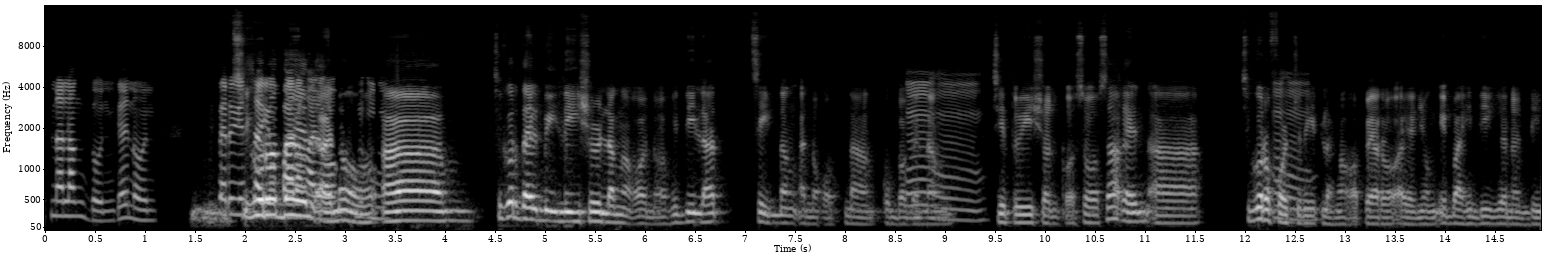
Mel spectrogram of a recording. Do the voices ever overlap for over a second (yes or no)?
yes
